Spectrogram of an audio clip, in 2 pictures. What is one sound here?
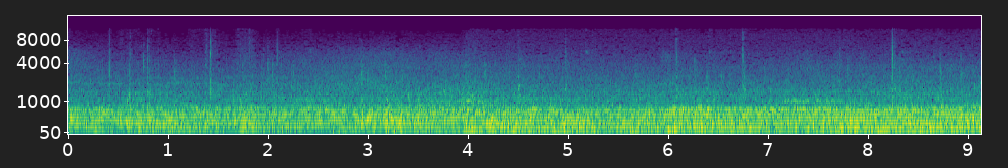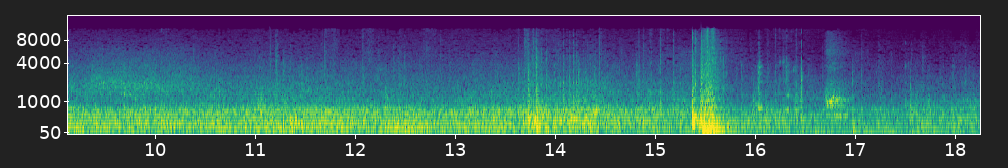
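Footsteps scuffle on a hard floor.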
